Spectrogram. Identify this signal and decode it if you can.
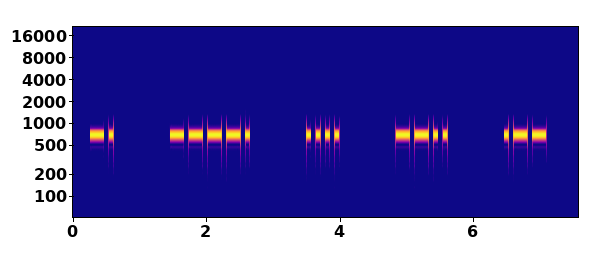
Morse code, heard as a keyed tone, about 17 wpm, spaced as for 8 wpm, 700 Hz. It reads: N9HZW
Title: USA Call Signs - 5 Characters - 4x Character Spacing - 17wpm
